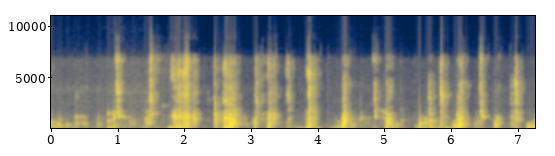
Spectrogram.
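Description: Close-miked mukbang eating: a man biting and chewing crab curry with rice, irregular crunchy and wet mouth sounds several times a second as he works through the crab.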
